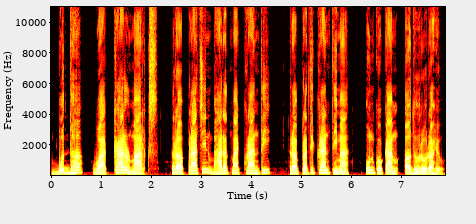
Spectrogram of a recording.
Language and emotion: Nepali, neutral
